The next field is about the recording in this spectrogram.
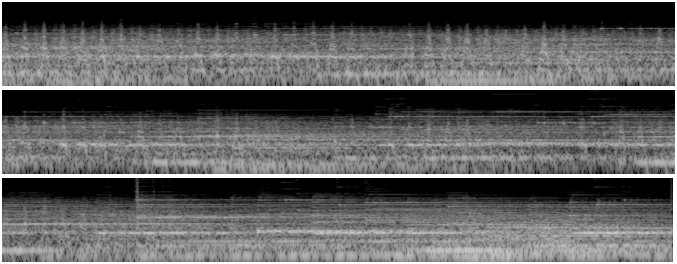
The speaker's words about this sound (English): Let's hear how the filter sounds after the reverb.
